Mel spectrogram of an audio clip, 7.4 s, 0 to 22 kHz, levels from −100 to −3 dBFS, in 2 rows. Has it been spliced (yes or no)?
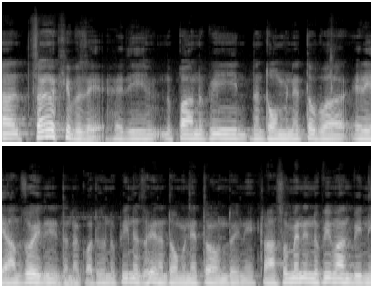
yes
